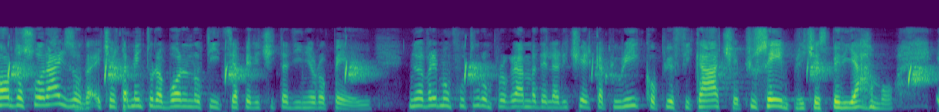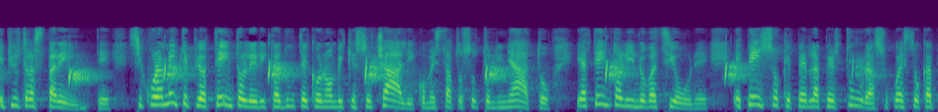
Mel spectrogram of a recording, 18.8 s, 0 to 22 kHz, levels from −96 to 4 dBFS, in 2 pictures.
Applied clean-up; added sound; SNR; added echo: none; Drip; 10 dB; none.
